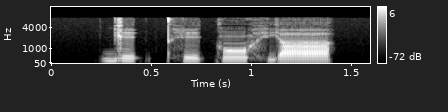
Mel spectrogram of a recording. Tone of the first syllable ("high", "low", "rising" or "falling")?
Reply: high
